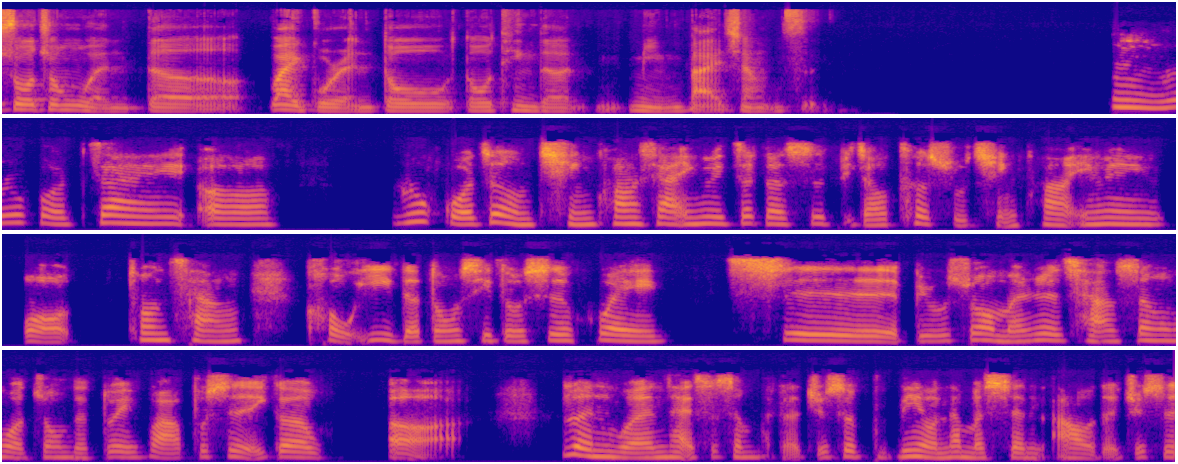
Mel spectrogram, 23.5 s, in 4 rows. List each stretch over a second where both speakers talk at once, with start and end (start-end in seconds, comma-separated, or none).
none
